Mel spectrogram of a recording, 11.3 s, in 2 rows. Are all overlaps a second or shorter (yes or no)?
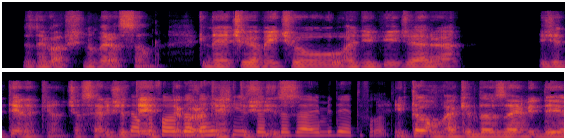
no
